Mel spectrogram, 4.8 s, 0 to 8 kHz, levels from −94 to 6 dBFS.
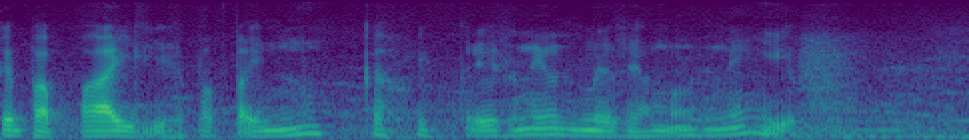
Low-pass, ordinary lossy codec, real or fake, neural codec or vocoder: none; none; fake; codec, 16 kHz, 6 kbps, DAC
